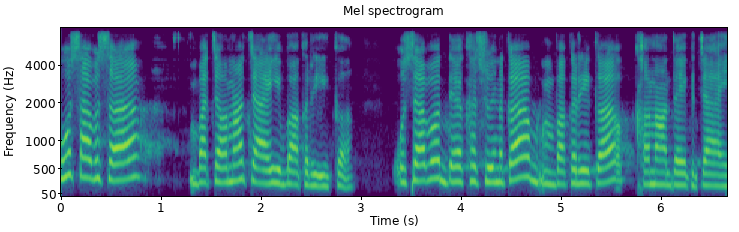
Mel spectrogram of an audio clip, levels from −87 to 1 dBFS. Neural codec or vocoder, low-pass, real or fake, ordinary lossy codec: codec, 16 kHz, 8 kbps, FunCodec, trained on LibriTTS, 25 frames a second; 7.2 kHz; fake; none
